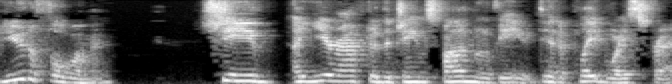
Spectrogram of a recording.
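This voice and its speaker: A woman with an American accent speaks with lively intonation, a somewhat breathy quality and a dark, mellow tone. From New York State, Catskills. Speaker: author. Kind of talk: interview conversation. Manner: talkative.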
